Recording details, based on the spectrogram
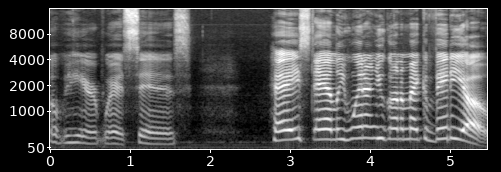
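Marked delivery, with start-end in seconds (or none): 2.7-5.5 put-on loud, high yell, as if calling far. Reading a viewer's comment asking when a video is coming: loud, like yelling across street. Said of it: "I don't know why I got so loud".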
